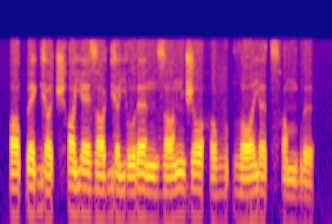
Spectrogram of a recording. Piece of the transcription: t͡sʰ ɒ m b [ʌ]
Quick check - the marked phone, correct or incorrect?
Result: incorrect: ə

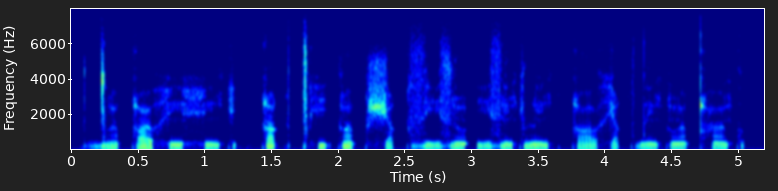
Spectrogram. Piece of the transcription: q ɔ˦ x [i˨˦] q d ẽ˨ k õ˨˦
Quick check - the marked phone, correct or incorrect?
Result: incorrect: i˨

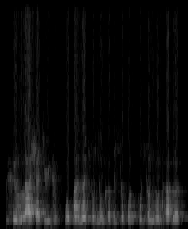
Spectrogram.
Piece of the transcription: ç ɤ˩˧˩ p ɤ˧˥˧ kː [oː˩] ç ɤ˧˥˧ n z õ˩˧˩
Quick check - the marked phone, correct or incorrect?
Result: incorrect: o˩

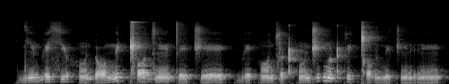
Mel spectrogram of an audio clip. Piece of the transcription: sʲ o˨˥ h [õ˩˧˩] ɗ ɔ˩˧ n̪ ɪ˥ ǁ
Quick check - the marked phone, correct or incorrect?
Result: incorrect: õ˩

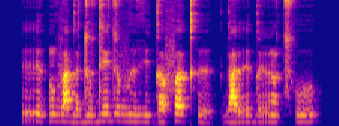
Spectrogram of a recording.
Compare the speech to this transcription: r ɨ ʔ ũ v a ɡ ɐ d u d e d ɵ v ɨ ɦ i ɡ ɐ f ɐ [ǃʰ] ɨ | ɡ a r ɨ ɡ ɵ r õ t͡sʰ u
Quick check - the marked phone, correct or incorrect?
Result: incorrect: kʰ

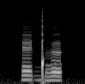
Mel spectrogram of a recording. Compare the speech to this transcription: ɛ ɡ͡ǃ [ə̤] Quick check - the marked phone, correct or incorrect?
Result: incorrect: ə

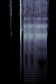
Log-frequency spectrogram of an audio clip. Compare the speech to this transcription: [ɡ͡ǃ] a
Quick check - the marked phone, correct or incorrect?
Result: incorrect: ǃ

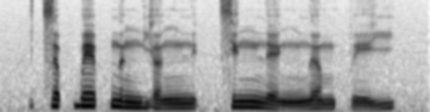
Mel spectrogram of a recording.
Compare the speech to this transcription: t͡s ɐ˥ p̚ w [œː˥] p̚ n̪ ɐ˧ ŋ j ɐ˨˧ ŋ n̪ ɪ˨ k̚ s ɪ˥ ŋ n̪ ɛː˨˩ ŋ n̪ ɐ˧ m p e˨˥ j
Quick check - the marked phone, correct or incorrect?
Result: incorrect: ɛː˥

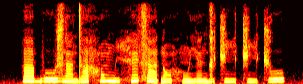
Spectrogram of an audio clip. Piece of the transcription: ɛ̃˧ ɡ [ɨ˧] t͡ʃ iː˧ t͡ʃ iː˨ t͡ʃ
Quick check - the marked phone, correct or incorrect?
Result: correct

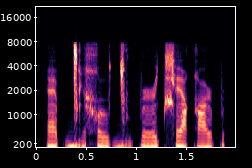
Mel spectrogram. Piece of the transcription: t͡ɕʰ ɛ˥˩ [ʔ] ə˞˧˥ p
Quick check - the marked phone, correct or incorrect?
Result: incorrect: q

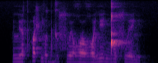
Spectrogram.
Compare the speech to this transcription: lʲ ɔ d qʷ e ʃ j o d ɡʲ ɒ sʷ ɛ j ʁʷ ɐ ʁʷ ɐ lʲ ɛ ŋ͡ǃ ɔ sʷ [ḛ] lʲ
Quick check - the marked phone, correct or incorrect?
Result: incorrect: e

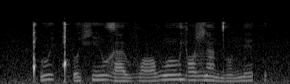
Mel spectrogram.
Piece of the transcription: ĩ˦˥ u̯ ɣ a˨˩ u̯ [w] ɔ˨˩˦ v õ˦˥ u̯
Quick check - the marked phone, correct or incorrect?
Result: incorrect: v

